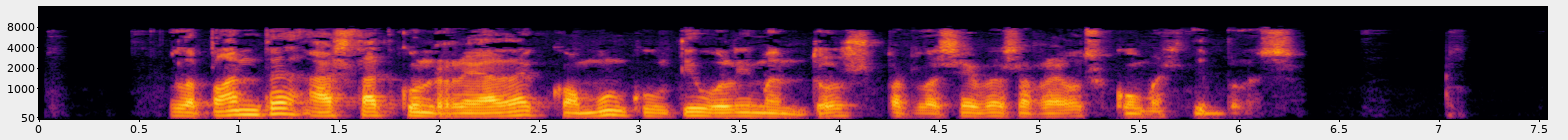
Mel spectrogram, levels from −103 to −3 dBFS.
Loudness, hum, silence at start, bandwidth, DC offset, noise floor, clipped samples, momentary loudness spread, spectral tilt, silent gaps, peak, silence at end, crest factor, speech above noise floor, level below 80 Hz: -19 LUFS; none; 0.65 s; 8 kHz; under 0.1%; -74 dBFS; under 0.1%; 10 LU; -5.5 dB/octave; none; -2 dBFS; 1.25 s; 18 dB; 56 dB; -56 dBFS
